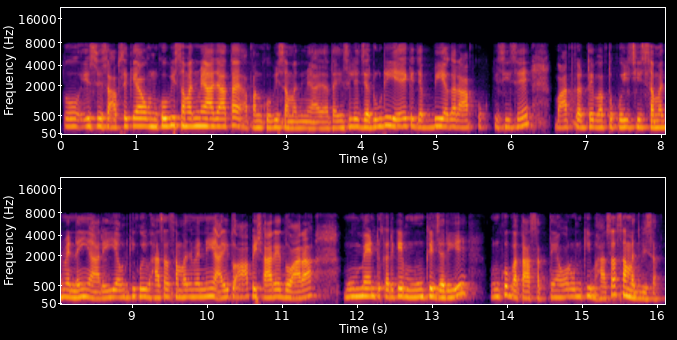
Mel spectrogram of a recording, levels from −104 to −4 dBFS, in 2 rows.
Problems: none marked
